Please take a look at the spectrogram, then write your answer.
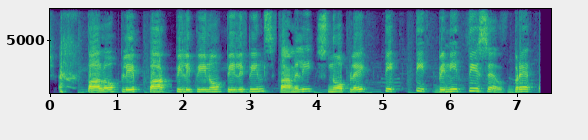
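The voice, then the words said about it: Put-on Filipino accent. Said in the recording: “I like put on my best Filipino accent and I teach the viewer how to speak the Pinoy way, English.”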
